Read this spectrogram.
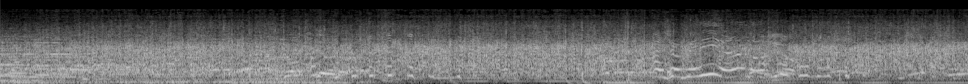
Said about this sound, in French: On est en train d'applaudir les pubs, là. Oui, c'est retour ça. Pub. On vient d'applaudir les pubs, là.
